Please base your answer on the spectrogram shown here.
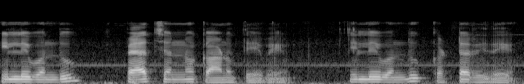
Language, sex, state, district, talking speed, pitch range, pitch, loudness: Kannada, male, Karnataka, Koppal, 90 wpm, 100-120 Hz, 110 Hz, -20 LUFS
